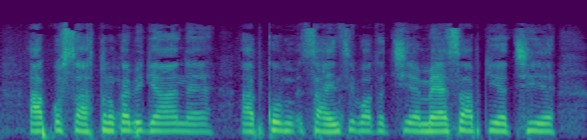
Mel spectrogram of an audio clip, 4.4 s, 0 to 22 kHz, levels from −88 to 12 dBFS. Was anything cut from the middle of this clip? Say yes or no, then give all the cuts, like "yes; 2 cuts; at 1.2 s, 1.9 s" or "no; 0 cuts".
no; 0 cuts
